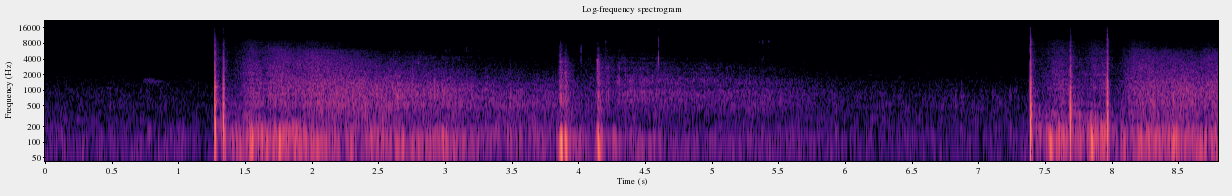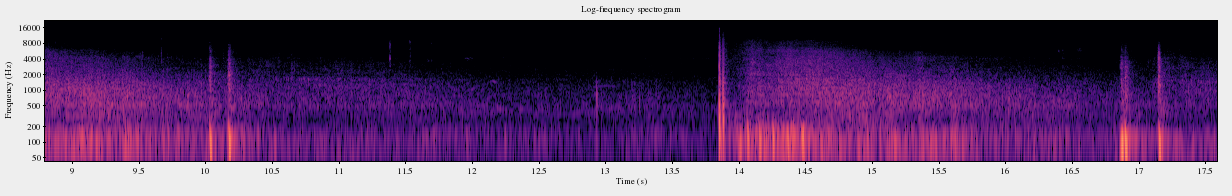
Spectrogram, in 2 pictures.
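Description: Aerial firework shells bursting: three big bangs about six seconds apart, each followed by a few seconds of fading, echoing noise. Smaller sharp reports come in pairs in between.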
